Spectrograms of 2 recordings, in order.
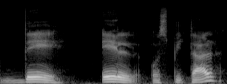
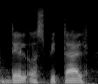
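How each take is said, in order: First: The two words are said as separate syllables. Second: The two words merge into one syllable. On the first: This is the full form, also understood. "I understand. There is no problem" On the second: This is the usual fast everyday form. "we make a mix of both, and we're gonna say del"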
